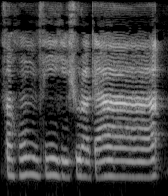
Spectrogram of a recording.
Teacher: we end here on a hamza. We are going to give it nabar and give it jahr, meaning that sound is abruptly going to stop as it comes out of the throat to emphasize that hamza there.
